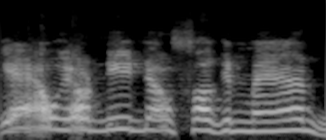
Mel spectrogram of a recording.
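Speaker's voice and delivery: high parody of a defiant woman; mocking women's voice. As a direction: mimic them sneeringly, way up high.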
